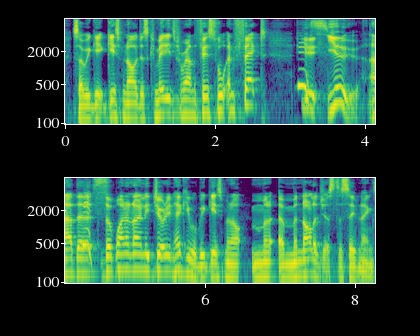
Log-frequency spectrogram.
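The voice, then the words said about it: New Zealand accent. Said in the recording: “you have something of a New Zealand accent”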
